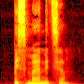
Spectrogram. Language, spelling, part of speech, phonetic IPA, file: Ukrainian, письменниця, noun, [pesʲˈmɛnːet͡sʲɐ], Uk-письменниця.ogg
- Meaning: female equivalent of письме́нник (pysʹménnyk): writer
